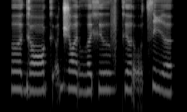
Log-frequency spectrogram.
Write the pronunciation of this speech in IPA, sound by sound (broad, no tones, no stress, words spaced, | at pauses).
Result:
ɤə̯ɡʲɔːkʲɔ̰d͡ʒɔə̯ ɾo̤ə̯xʲɯːv kʲɤɾo̰t͡siə̯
